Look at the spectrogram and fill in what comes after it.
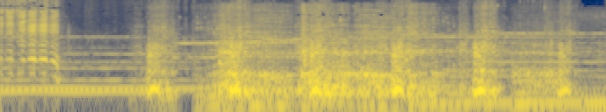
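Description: A goat's short bleat at the start, then a series of rough, noisy animal calls about once a second, over steady background music.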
